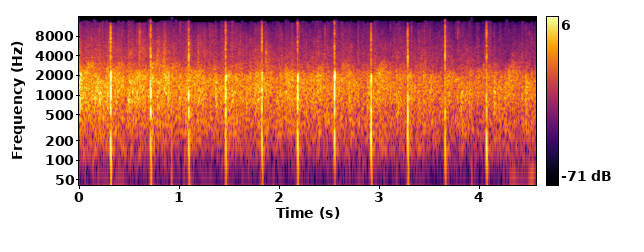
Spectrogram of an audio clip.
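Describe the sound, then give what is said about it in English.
A crowd applauds steadily for Representative Yarmuth, a dense wash of clapping with a few sharper claps popping out at regular intervals over several seconds. “Please give him another round of applause.”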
